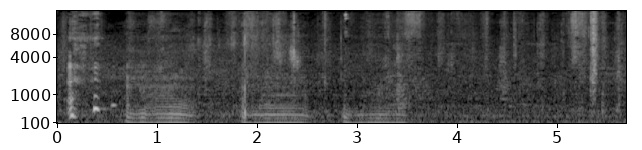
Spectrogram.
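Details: A cow moos when a woman asks it to, three low, drawn-out moos of about a second each, spaced roughly a second apart. The woman's coaxing voice comes just before, with faint background noise.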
